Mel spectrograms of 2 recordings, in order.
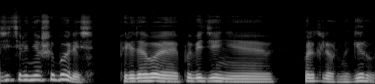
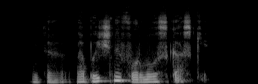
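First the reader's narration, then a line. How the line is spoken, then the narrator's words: Quiet reply. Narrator (Russian): так же тихо отозвался Никита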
